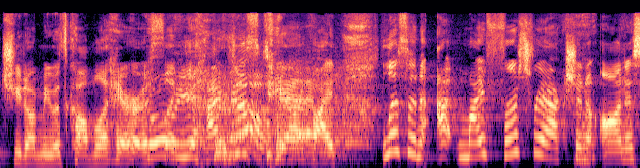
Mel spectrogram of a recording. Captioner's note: laughter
